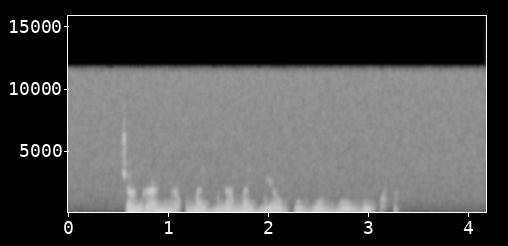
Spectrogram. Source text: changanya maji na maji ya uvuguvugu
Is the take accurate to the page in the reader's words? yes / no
yes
